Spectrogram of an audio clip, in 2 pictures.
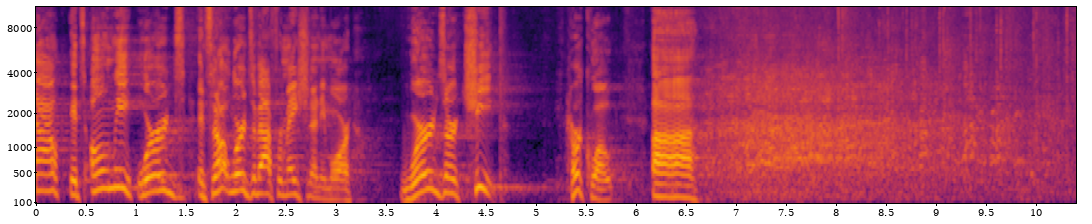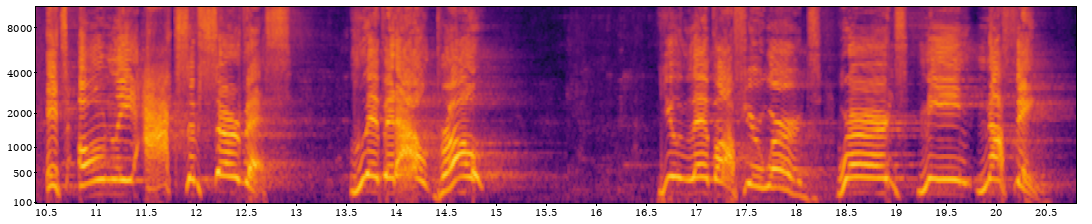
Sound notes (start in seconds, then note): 6.2 congregation laughing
